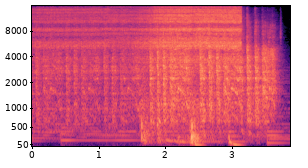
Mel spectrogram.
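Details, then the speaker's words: Crashed 2006 CBR1000RR cranking in short rapid bursts that never catch. Ignition pulse and spark are present and cam timing is fine, so no fuel stops it starting. "I didn't really hear anything crazy right now. So, we get some fuel going to this thing and it might just fire up and run okay."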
